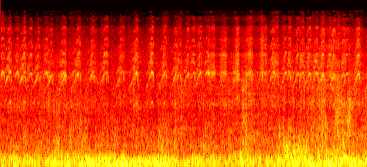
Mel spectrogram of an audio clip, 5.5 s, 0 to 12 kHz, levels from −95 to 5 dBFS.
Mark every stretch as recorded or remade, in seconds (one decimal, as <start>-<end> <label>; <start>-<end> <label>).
0.0-3.1 recorded; 3.1-4.0 remade; 4.0-5.5 recorded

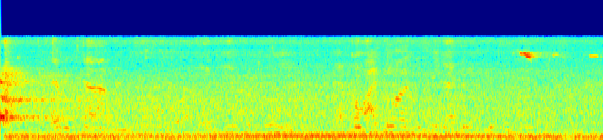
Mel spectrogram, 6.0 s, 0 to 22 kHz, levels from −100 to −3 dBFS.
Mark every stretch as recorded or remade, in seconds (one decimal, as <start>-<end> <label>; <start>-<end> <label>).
0.0-1.4 recorded; 1.4-1.9 remade; 1.9-6.0 recorded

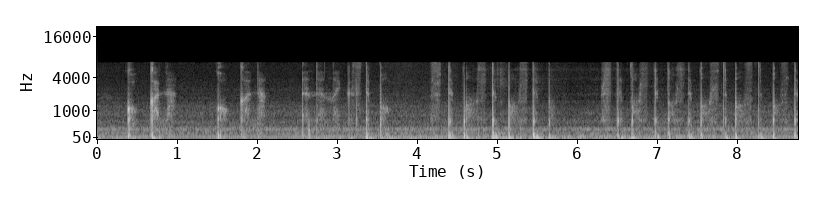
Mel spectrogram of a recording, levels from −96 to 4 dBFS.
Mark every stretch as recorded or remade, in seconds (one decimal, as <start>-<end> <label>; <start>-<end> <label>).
0.0-4.7 recorded; 4.7-7.4 remade; 7.4-8.8 recorded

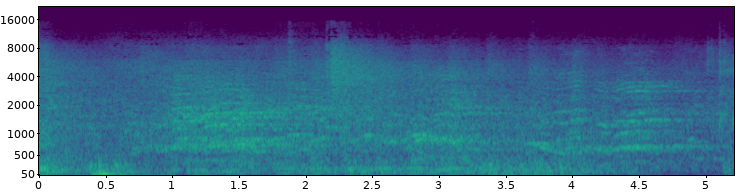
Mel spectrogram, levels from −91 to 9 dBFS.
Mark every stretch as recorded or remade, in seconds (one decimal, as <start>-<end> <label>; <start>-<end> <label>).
0.0-1.0 remade; 1.0-5.2 recorded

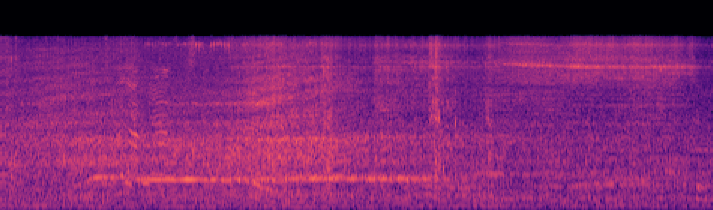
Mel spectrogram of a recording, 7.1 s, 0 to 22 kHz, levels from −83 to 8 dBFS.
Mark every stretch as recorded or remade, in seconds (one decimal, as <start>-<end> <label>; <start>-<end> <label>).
0.0-2.3 recorded; 2.3-5.0 remade; 5.0-5.7 recorded; 5.7-7.1 remade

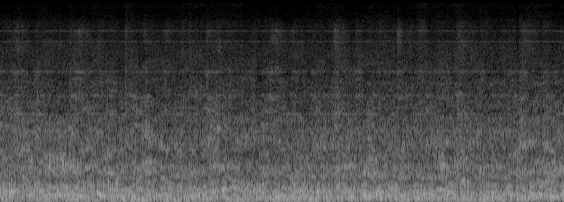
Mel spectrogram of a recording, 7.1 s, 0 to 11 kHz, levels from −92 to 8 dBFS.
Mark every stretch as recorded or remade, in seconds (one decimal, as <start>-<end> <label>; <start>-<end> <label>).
0.0-7.1 remade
